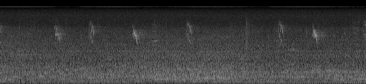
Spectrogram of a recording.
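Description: A small bird calling over and over, about one short, high chirp a second, each falling in pitch, over a steady outdoor background noise.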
